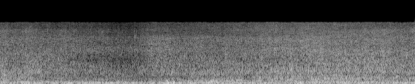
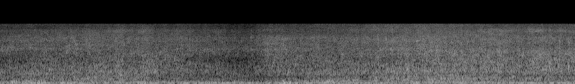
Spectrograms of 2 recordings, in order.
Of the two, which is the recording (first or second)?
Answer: first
